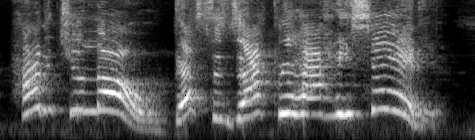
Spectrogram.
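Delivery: excited. Real, not acted. Preacher amazed a listener echoed him, excited. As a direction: burst out in delighted disbelief.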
